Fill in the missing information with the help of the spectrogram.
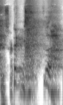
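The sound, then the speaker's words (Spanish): A single sharp sneeze caused by allergies bursts out, with a brief voiced sound before it and a short laugh-like vocal sound trailing after. “Salud. Ah, perdón, alergia, ayer lluvias y ahorita calor, caray.”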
